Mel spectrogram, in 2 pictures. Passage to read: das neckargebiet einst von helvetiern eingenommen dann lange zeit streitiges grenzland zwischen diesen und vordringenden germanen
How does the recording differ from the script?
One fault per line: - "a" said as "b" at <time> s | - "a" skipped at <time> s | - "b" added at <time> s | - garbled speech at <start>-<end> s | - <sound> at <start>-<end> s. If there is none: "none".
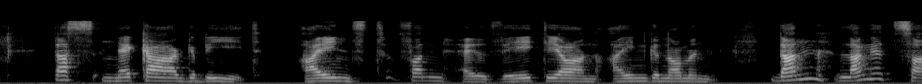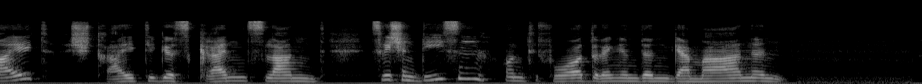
none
